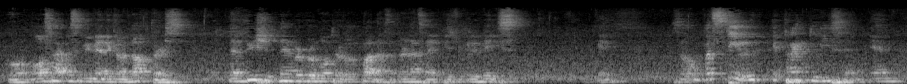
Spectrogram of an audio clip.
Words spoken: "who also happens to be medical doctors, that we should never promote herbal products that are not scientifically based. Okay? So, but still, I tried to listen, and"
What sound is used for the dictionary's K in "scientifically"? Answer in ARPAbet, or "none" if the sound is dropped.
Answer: none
